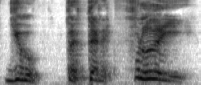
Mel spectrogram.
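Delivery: slow, stretched-out insult; acted villain's slow scorn; villain contempt. A narrator's reading. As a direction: spit the insult word by word.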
